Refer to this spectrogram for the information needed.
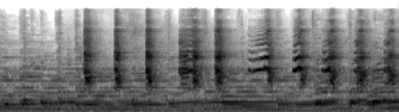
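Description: A wild turkey calls in a quick, rhythmic run of about eight sharp yelping bursts over a few seconds, fairly loud, with a steady low hum underneath and no talking.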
